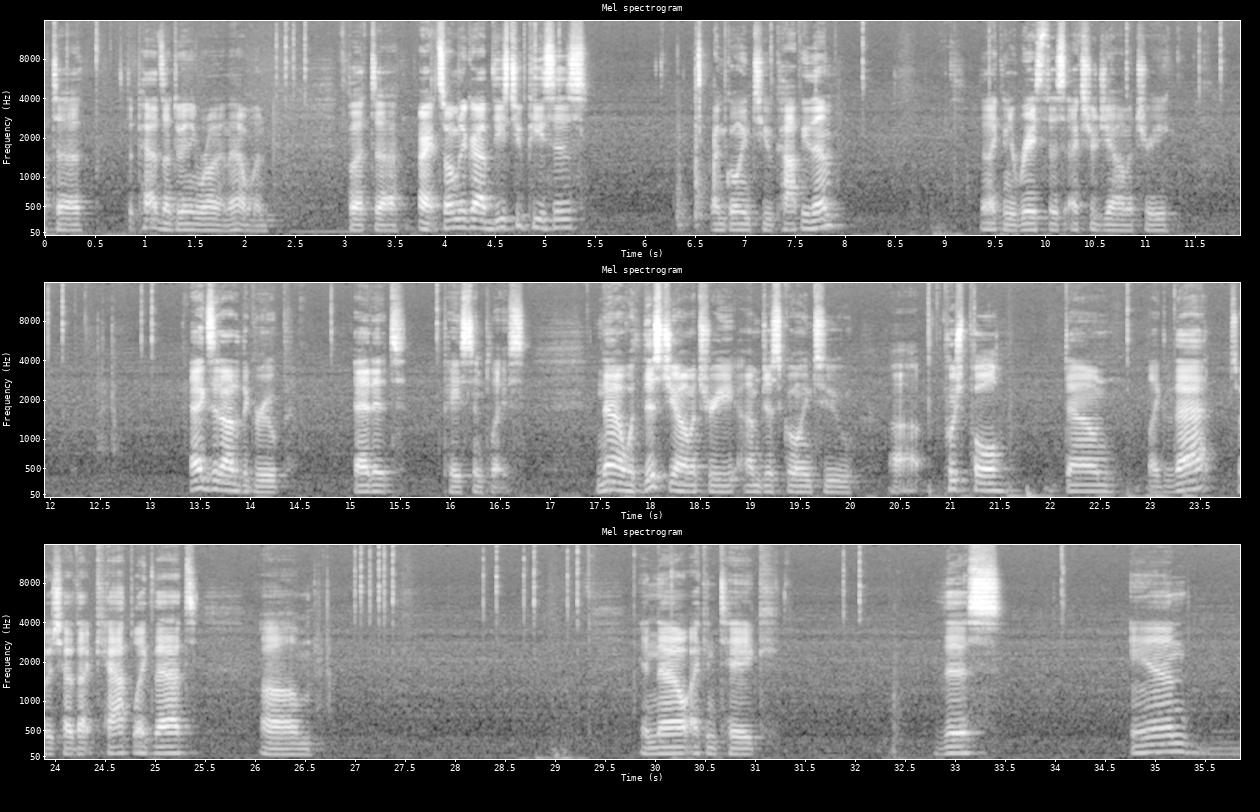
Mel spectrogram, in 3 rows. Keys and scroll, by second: 9.1 e, 12.7 space, 20.8 p, 26.8 space.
